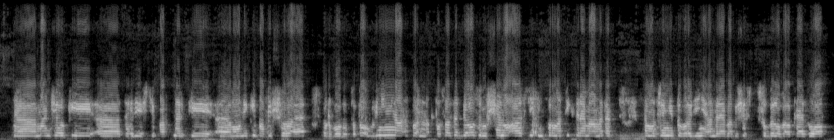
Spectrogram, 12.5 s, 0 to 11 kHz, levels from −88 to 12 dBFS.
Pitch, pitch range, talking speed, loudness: 185 Hz, 180-195 Hz, 145 wpm, -17 LUFS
